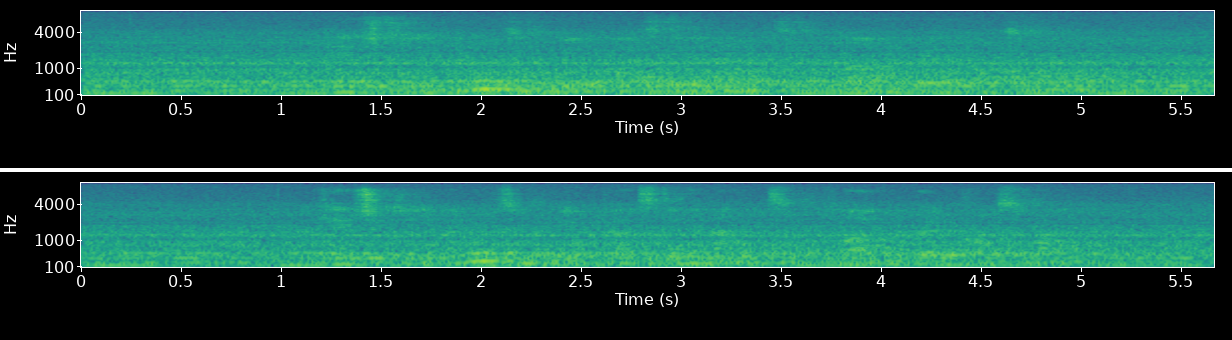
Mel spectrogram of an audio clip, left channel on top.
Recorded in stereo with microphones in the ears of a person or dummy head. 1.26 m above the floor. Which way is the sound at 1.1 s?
85° right.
